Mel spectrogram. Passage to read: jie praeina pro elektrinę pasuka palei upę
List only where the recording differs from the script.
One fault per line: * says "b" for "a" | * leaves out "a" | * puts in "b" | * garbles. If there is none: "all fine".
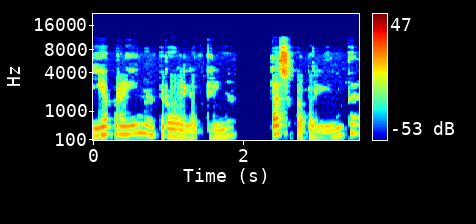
all fine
